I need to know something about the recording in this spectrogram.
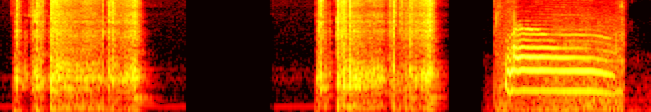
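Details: A cat gives a single drawn-out meow, steady and clear in pitch, holding for under a second. Before it come two loud, harsh noisy bursts with a short silence between them.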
